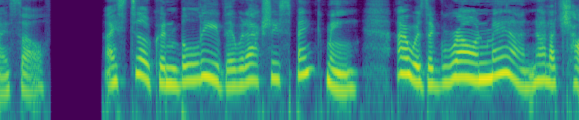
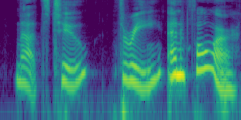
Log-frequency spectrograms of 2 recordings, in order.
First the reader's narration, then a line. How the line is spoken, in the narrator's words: the girls all chimed together, giggling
